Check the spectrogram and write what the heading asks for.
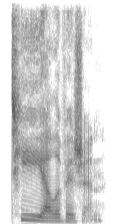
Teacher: Television has stress on the first syllable, television.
